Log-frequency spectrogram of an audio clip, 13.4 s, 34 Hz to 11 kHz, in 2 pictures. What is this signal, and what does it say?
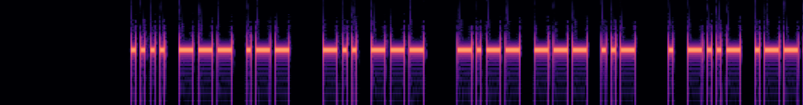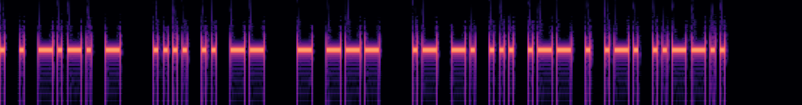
Morse code, heard as a keyed tone, about 30 wpm, 700 Hz. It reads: HOW DO YOU EXPECT HIM TO ANSWER?
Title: Sentences from Top 1100 Words 30wpm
